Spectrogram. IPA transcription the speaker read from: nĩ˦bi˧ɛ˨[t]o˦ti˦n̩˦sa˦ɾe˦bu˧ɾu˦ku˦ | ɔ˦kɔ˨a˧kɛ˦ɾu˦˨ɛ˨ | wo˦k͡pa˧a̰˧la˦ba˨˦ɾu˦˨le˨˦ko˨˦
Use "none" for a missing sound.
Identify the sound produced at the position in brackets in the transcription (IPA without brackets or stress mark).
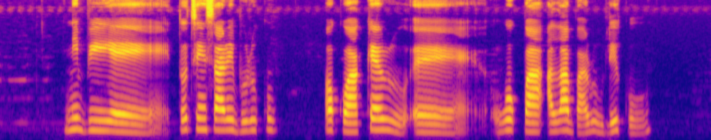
t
